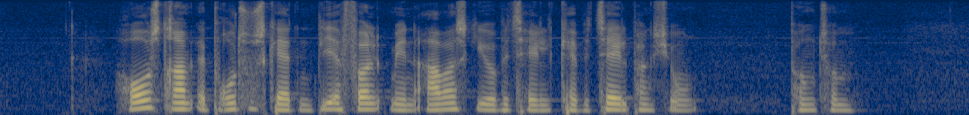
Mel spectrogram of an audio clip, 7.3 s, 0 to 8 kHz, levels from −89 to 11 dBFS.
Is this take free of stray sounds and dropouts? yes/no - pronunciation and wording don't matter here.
yes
